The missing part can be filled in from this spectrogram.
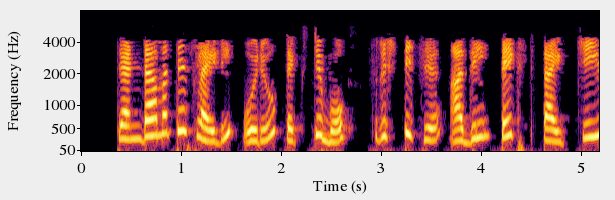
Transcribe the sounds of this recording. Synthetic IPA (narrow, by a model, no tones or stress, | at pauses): ɾeɳɖaːmɐt̪ːeslɐjɖilo̞ɾuʈe̞kstɨbo̞ːkssrɨʂʈit͡ɕːɨɐðilʈe̞ksʈɨ̥ʈɐjp̚t͡ɕe̞jː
